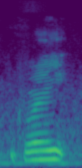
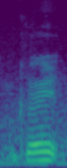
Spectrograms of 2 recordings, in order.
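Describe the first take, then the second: No difference in how they are said.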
